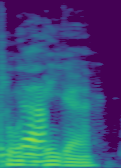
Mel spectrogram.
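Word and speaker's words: Torunarigha: Die nutzen ihre Chancen einfach extrem gut, haben auch, wie spricht man aus, Torunariga? – Torunariga.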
